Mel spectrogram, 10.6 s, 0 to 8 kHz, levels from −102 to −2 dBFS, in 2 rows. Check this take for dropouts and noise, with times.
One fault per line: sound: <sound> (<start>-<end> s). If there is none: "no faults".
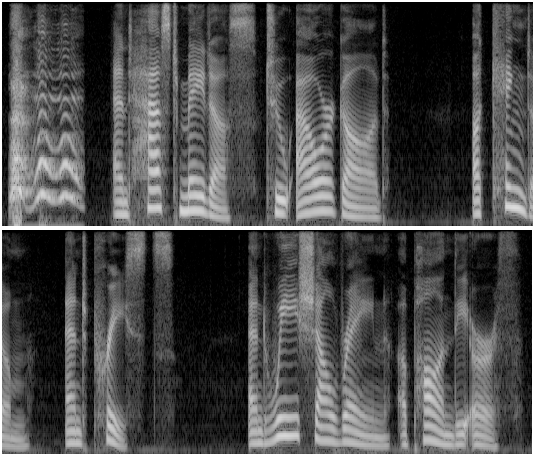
sound: bark (0.1-0.8 s)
